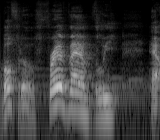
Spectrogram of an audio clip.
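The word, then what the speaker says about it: Fred VanVleet: booker de aaron fox is someone i like fredbear fleet and oj oh sh i just pronounced both of those fred van fleet and ogianna nobi are also two players that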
